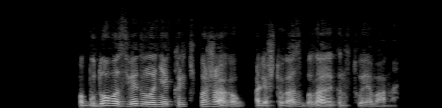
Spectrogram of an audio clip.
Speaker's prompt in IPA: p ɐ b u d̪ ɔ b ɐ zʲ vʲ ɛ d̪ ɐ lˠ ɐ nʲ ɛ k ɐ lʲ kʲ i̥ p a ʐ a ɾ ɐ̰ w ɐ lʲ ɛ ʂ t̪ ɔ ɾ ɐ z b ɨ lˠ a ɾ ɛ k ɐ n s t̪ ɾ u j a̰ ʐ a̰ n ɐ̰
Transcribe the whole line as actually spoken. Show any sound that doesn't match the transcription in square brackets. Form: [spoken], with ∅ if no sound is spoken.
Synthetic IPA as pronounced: p ɐ b u d̪ ɔ [v] ɐ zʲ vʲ ɛ d̪ ɐ lˠ ɐ nʲ ɛ k ɐ lʲ kʲ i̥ p a ʐ a ɾ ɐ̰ w ɐ lʲ ɛ ʂ t̪ ɔ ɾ [a] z b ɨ lˠ a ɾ ɛ k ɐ n s t̪ ɾ u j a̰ [v] a̰ n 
